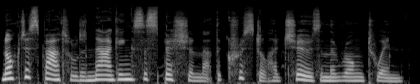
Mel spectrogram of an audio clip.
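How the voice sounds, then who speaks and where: A woman playing the narrator of a fantasy audio drama, reading scripted lines in a solemn, measured, formal way. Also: medium pitch, mellow, no room sound, studio quality, natural voice.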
